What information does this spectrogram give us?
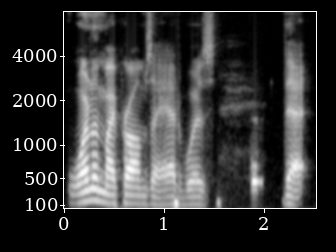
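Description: A man's voice: mid-range voice, fairly bright tone, no echo. A man from Massachusetts, a podcast guest explaining things with many restarts and repeated words. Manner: halting, repeats words while explaining, laughs lightly. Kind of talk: casual conversation.

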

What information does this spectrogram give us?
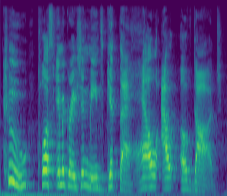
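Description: A man's voice: high voice, slow. An American man co-hosting a casual podcast, blunt and joking, leaning on a running catchphrase. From United States. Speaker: podcast co-host. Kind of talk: casual chat.

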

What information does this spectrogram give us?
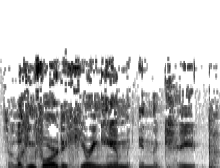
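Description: A man's voice: lowish voice, expressive, moderate pace, dark tone, husky. A man co-hosting a podcast, chatting casually and enthusiastically like a fan about entertainment news. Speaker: podcast co-host.

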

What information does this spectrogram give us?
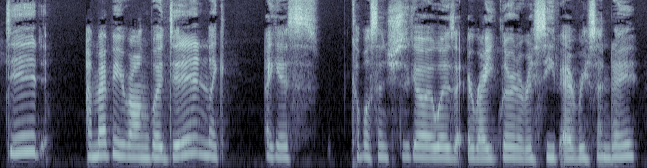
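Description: A young American woman co-hosts with a gravelly fry and a dark, relaxed tone. She chats casually, phrasing her thoughts tentatively, often as questions. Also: mid-range voice, fairly quick. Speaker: co-host. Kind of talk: casual chat.

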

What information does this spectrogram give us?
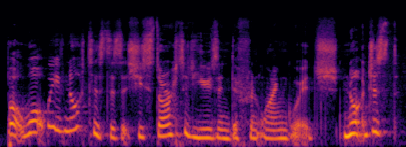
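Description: A woman's voice: a little high, sing-song, moderate pace, slightly rough. A woman from Scotland hosting a podcast, talking in a chatty, rambling way with plenty of fillers and restarts. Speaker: podcast host. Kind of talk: casual podcast conversation.

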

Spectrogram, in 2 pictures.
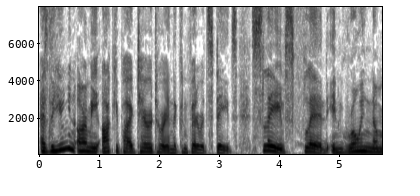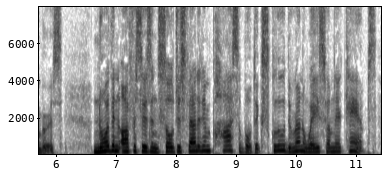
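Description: A woman's voice: medium pitch, moderate pace, a little mellow, no room sound, clean studio sound. A woman narrating scripted history for a dramatic reading.

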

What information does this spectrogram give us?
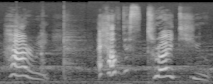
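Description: Very high-pitched, pleading young wife played by a girl. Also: very animated, takes it slowly, very noisy, heavily acted. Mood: guilty, sorrowful. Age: teenager. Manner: earnest, pleading. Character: anguished, guilt-ridden young wife pleading for humanity. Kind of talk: youth radio theatre acting.

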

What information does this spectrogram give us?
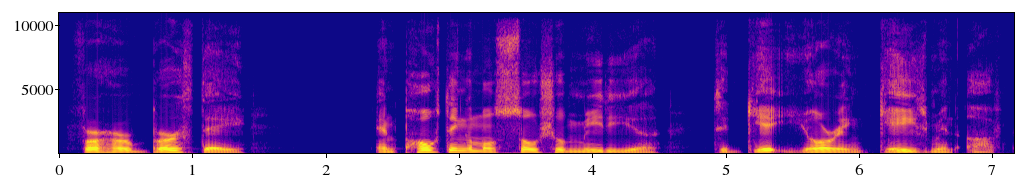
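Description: A man with an American accent giving opinionated solo podcast talk in a blunt, emphatic way, with drawn-out pauses and repeated phrases. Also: lowish voice, dry recording, studio quality. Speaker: podcast host.

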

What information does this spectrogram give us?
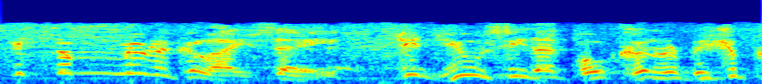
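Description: An actor playing a fussy, excitable colonial governor in a 1930s radio drama. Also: male voice, high-pitched, fairly quick, music in the background. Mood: amazed. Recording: noisy, muffled 1930s radio broadcast.

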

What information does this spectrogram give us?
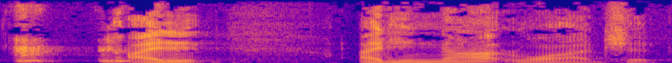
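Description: A man co-hosting a casual podcast chat about science fiction, halting and repeating his phrases as he steers the talk. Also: medium pitch, very animated. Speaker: podcast co-host.

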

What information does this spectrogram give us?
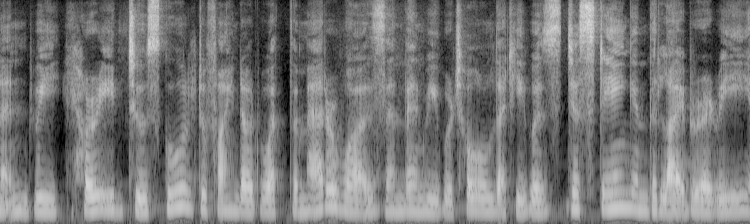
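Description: A woman's voice: mid-range voice, gravelly, warm tone, breathy edge. A woman in her seventies from Kashmir, telling her life story in an interview, reflective, with fillers and restarts. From Kashmir, India. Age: 70s. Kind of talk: personal storytelling.

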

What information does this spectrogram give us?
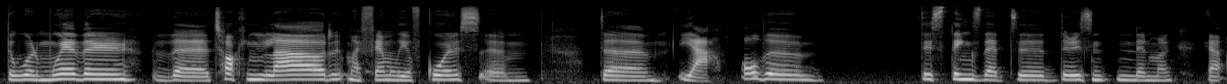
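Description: A young woman from Portugal with a Portuguese accent, a native Portuguese speaker telling her story in an interview, often pausing to search for words in English. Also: medium pitch, steady tone. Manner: hesitant, searching for words in second-language English. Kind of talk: casual personal storytelling in an interview.

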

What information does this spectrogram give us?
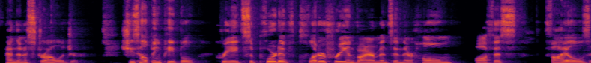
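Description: Male podcast host; somewhat high voice, measured read. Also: a bit bright. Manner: measured, spells out web addresses slowly. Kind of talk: podcast hosting and read promo.

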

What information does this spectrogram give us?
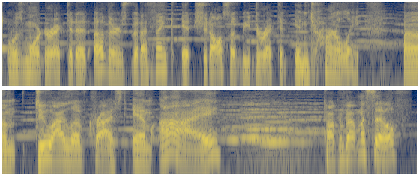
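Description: A man giving an earnest devotional talk as a Bible teacher, emphatic and fond of rhetorical questions. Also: fairly high pitch. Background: prominent music.

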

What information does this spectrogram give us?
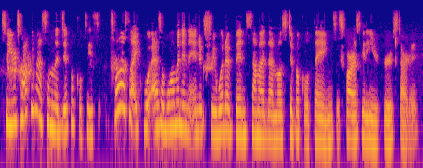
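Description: A woman hosting a talk show, agreeable and quick with eager interjections, with a sweet voice. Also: mid-range voice, lively intonation, breathy edge, no echo. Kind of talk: casual interview chat. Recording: dull lo-fi sound.

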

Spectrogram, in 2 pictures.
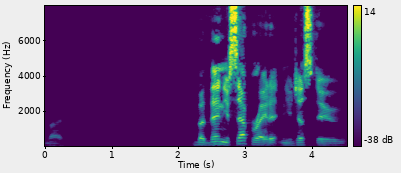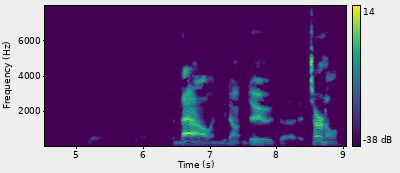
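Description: A lowish, husky male voice with a very bright, pressing edge. He teaches informally in answer to questions, emphatic and colloquial, in a dry recording. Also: slow, long pauses, no room sound, poor audio. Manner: colloquial, emphatic, checks for understanding.

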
